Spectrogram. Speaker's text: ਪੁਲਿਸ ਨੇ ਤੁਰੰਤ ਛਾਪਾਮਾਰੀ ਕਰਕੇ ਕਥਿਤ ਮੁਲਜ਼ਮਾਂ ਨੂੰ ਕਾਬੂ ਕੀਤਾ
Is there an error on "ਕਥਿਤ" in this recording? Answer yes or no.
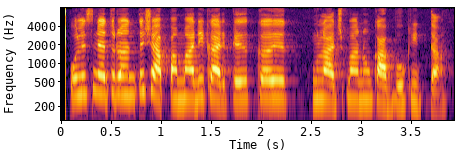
yes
